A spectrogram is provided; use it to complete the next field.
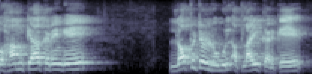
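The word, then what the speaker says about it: L'Hôpital: apply ल पिटल rule इसको ल पिटल रूल पढ़ते हैं स्पेलिंग इसके हॉस्पिटल के एल हॉस्पिटल रूल जब हम इसको पढ़ेंगे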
